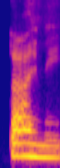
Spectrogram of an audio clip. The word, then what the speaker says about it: Daimi: So as I was telling, I'm sorry, how do you say your name? Daimi? Is that how you say it? Daimi, yeah, Daimi.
